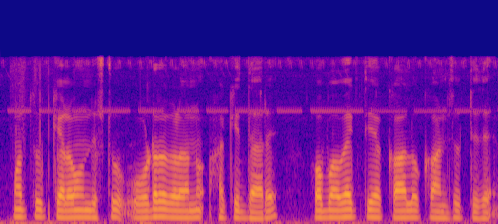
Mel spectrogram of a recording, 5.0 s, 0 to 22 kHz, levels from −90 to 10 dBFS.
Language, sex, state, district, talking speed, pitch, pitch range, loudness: Kannada, male, Karnataka, Koppal, 110 wpm, 125 Hz, 120-130 Hz, -17 LUFS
